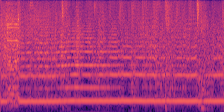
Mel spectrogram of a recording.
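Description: Live rock band music, loud, with one long note held steady from about half a second in.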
